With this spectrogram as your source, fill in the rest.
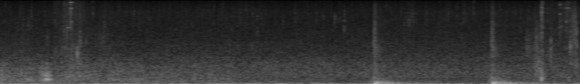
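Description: Game menu clicks sound sharply a few times.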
